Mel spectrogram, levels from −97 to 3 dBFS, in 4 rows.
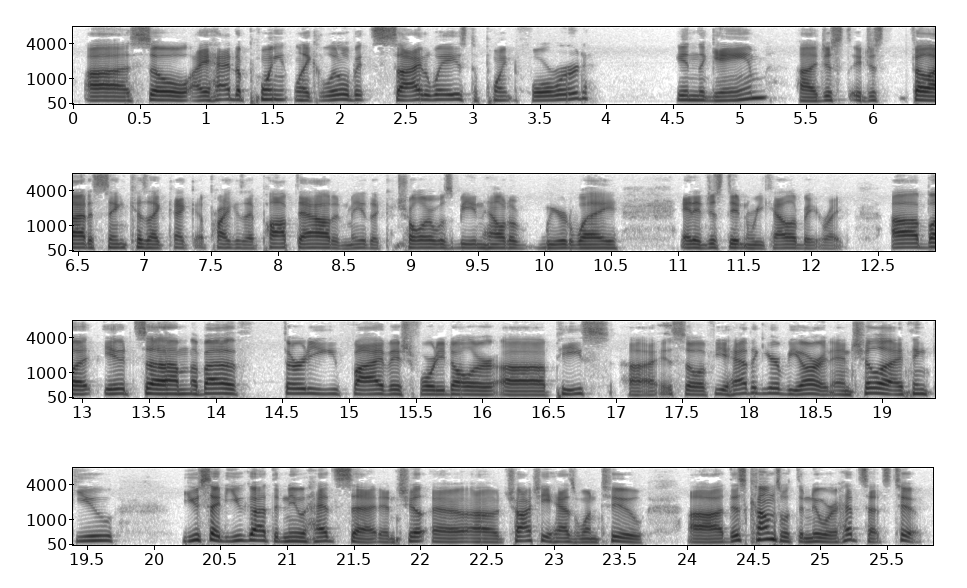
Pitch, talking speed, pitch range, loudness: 155 Hz, 225 wpm, 140-175 Hz, -19 LUFS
